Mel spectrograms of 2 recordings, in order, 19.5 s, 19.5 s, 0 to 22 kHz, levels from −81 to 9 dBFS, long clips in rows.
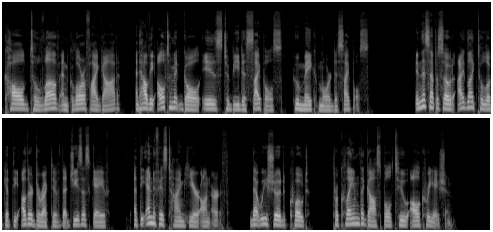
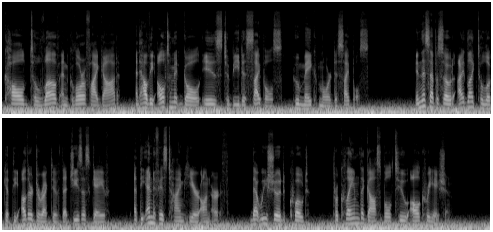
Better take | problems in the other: first | low rumble; noticeable; throughout; 15 dB below the speech

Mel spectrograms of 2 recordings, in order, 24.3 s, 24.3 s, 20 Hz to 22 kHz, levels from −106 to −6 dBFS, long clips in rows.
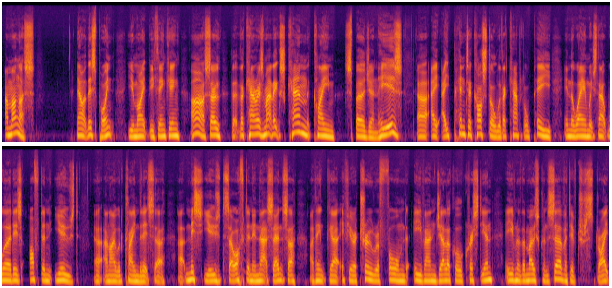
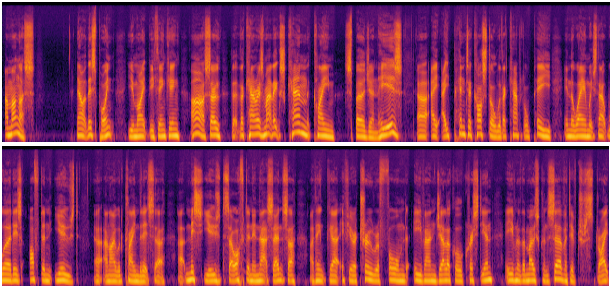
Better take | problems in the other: neither | none

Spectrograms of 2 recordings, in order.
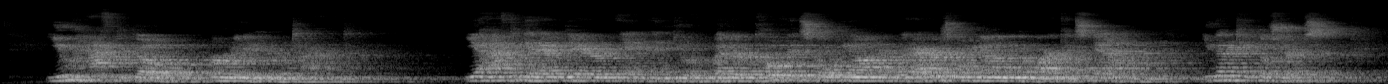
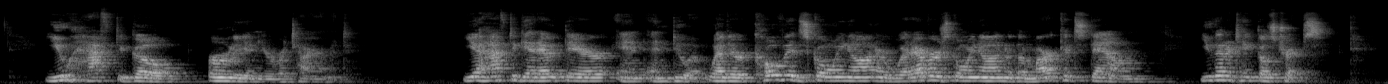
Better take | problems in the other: second | room echo; strong; dies away in 2.6 s; slight in the second // off-mic speech; far; somewhat distant in the second

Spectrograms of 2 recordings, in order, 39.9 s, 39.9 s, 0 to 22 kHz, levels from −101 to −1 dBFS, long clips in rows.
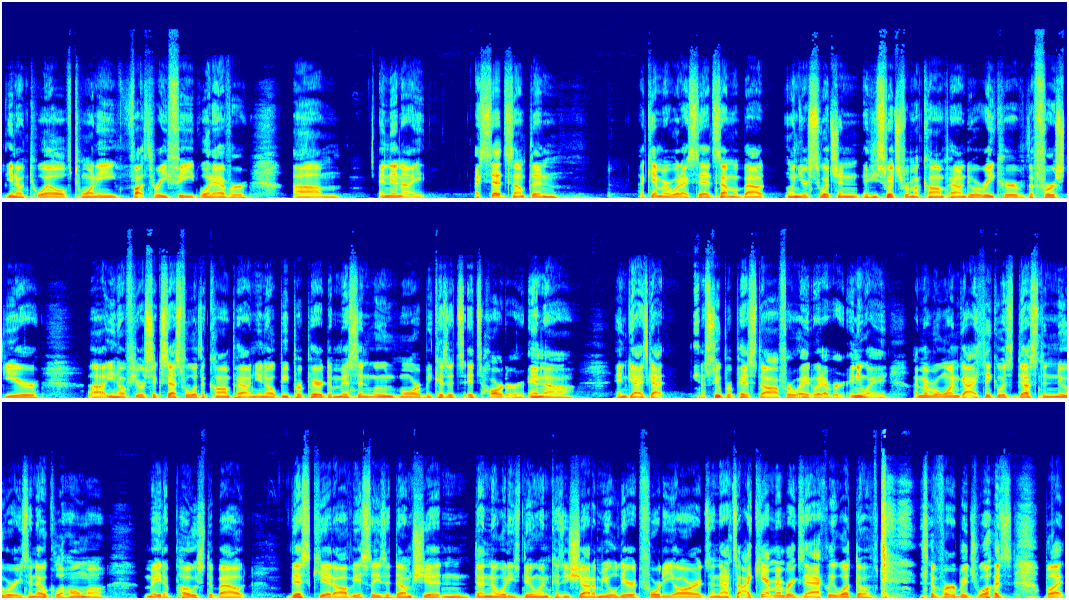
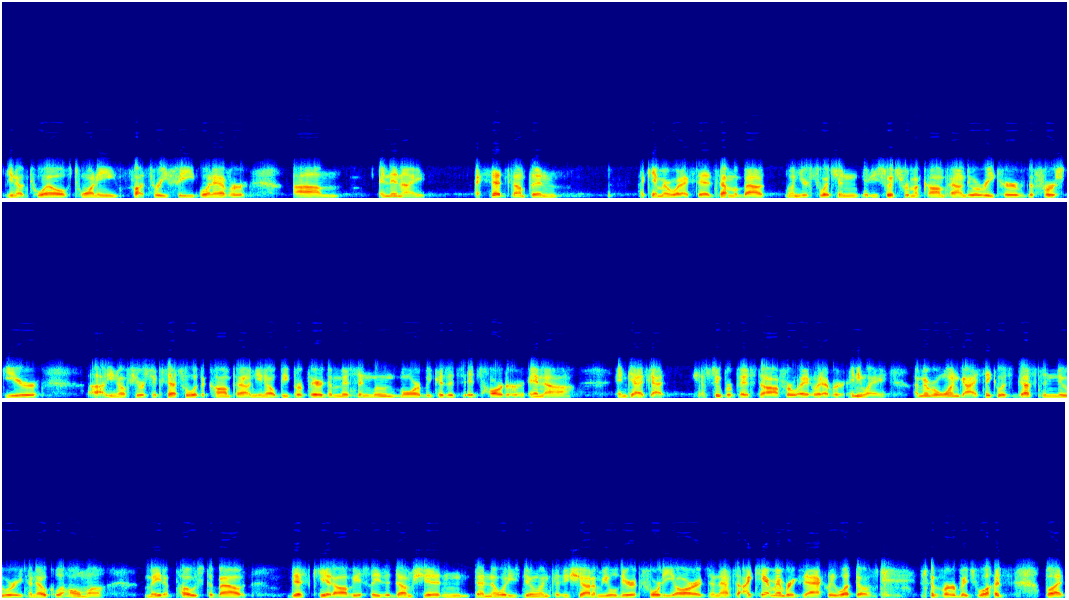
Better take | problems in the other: first | phone-call audio; poor line

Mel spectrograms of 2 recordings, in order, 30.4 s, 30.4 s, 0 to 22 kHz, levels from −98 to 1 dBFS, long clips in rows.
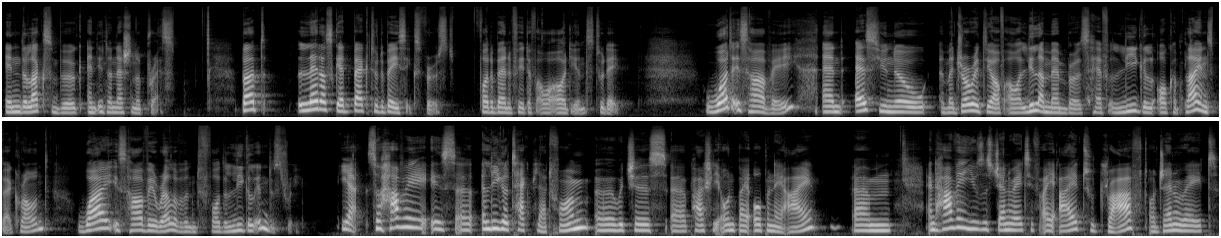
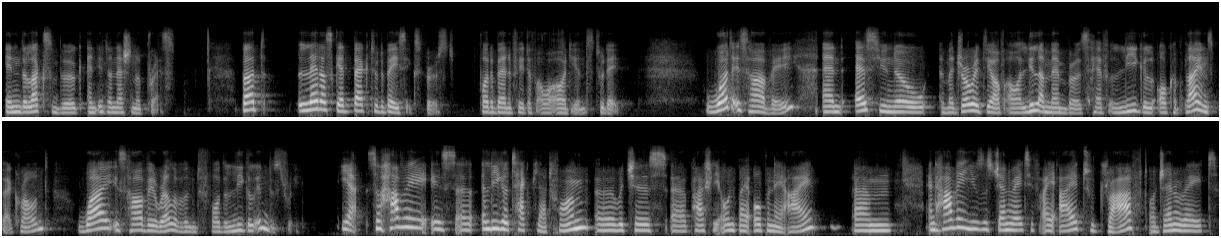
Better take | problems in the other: first | garbled, watery; slightly; nothing above 7.5 kHz

